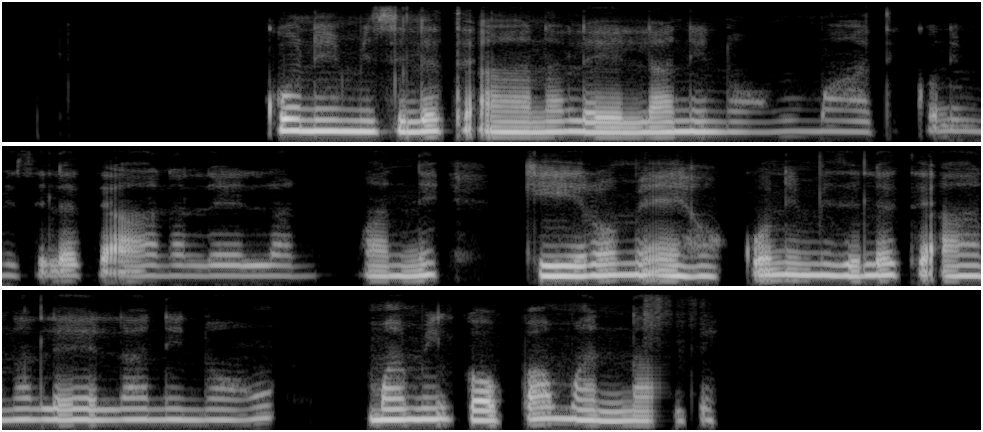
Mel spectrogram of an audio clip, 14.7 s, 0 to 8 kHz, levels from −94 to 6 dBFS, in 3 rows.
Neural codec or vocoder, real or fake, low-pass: none; real; 7.2 kHz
